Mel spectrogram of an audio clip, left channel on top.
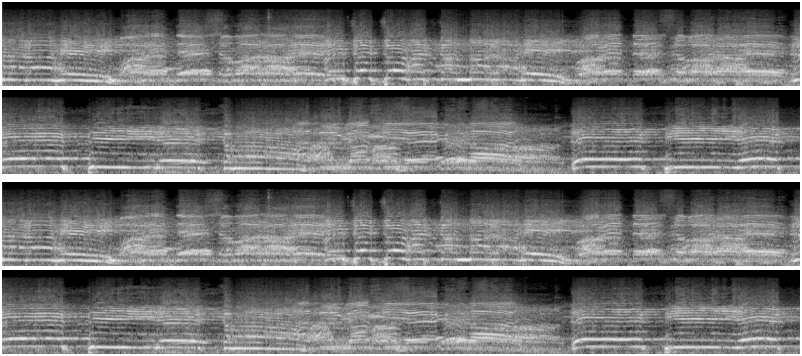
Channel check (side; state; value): both; identical; correlation 1.00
